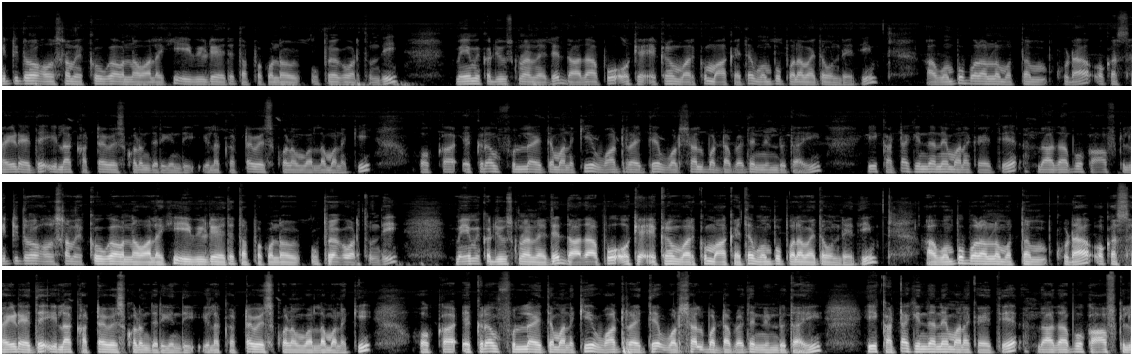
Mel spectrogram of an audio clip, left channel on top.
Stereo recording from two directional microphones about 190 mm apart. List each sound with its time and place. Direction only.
0.0 s speech: 40° right (ahead or behind)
